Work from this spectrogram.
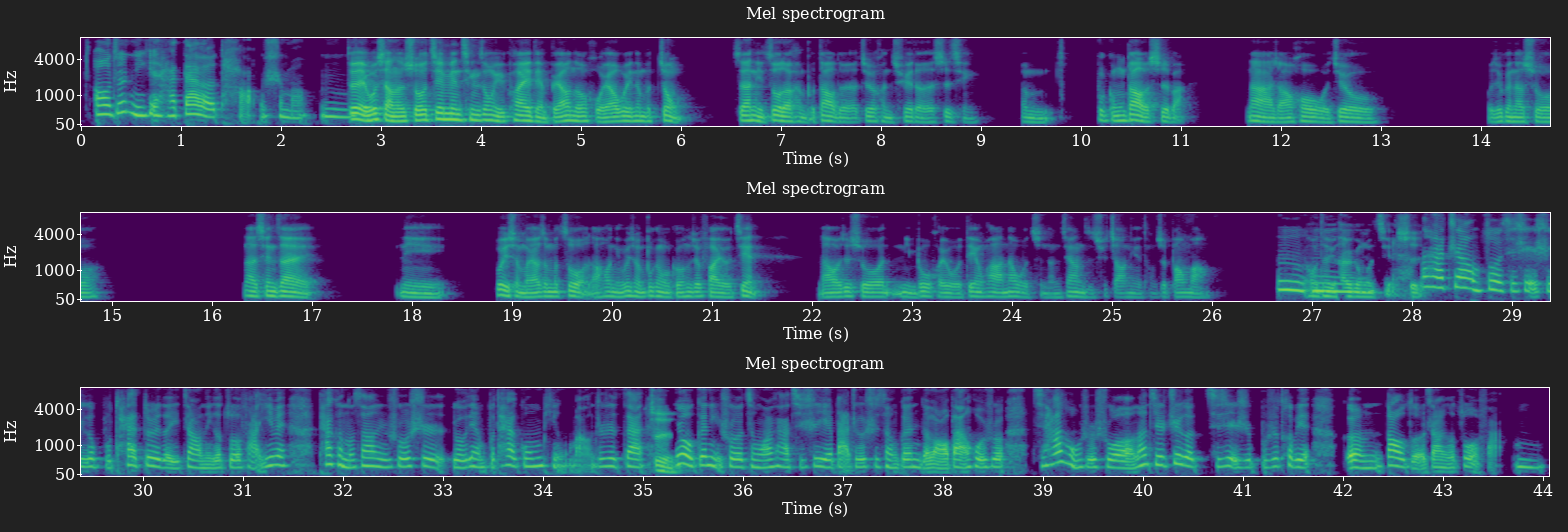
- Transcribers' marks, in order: other background noise; tsk
- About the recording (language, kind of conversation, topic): Chinese, podcast, 团队里出现分歧时你会怎么处理？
